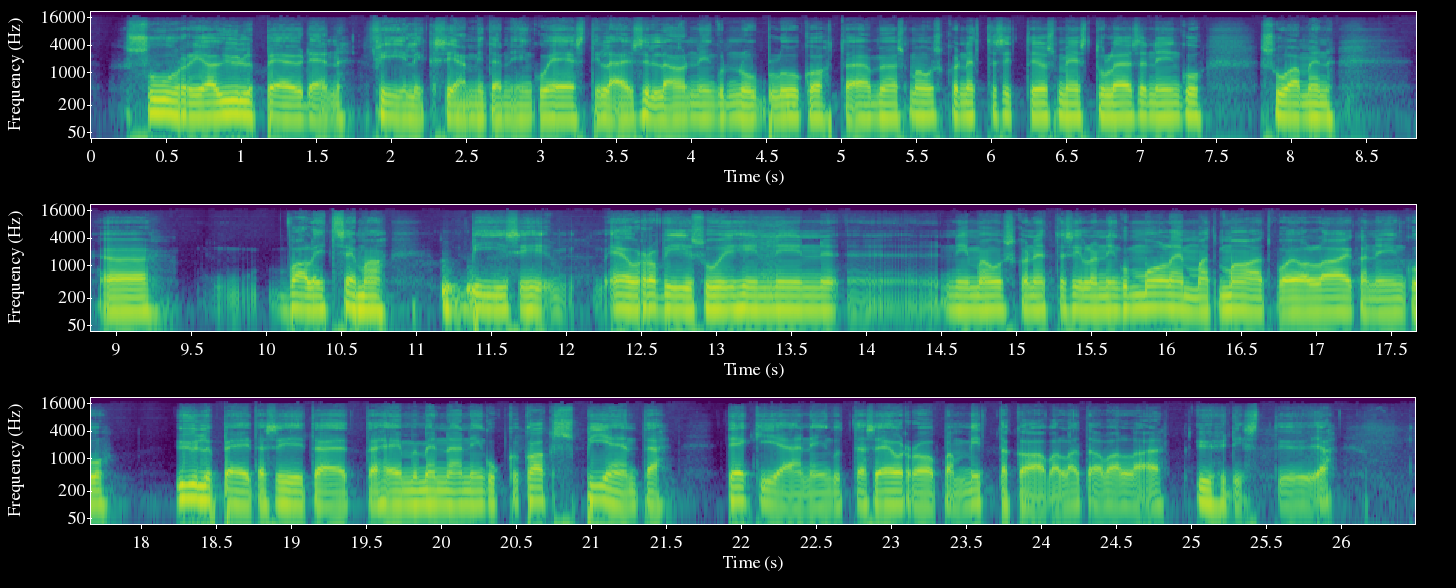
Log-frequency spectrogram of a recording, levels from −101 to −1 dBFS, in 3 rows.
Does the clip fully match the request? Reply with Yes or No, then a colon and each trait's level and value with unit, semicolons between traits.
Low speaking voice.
Yes: low, 110 Hz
